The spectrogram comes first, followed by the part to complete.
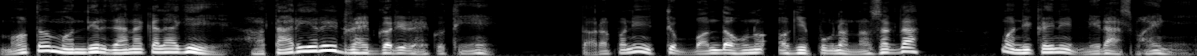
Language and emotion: Nepali, sad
